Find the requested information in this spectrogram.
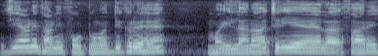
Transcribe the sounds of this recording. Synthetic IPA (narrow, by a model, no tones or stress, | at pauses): d͡ʒiːaːñeːt̪ʰaːñiːpʰoːʈoːmãːd̪ɪkʰɾoːɦɛː | məɪlːaːnaːt͡ʃɾiːɛsaːɾeː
